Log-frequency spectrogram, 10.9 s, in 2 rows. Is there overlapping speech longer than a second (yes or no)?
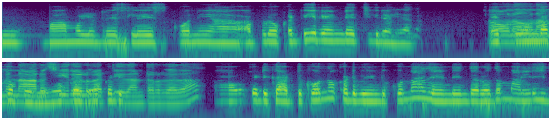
yes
